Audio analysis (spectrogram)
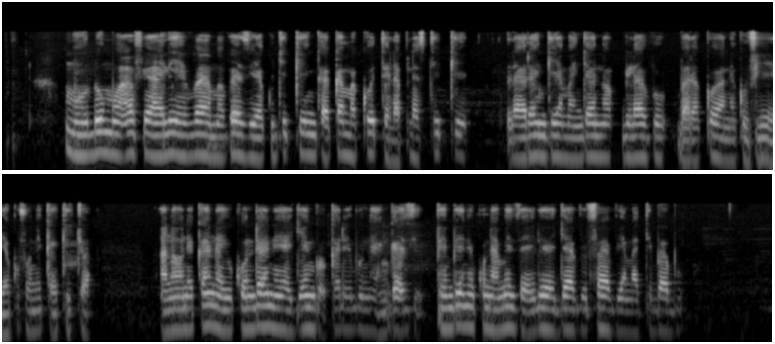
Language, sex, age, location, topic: Swahili, male, 36-49, Wajir, health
